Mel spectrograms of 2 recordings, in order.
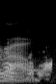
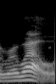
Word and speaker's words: Rowell: and they were like it rhymes with towels i was like okay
